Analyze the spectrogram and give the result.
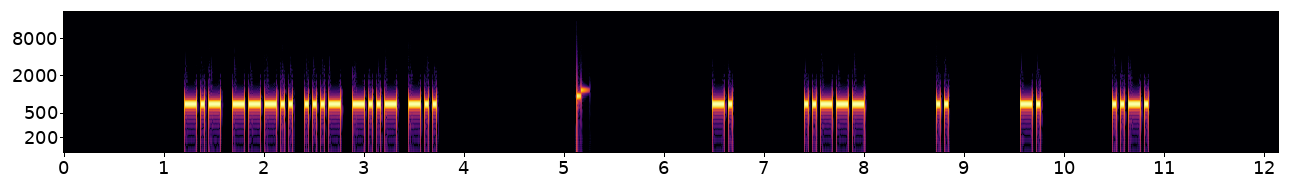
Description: Morse code, heard as a keyed tone, about 30 wpm, spaced as for 15 wpm, 700 Hz. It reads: K8VXD N2INF
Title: USA Call Signs - 5 Characters - 6x Character Spacing - 30wpm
